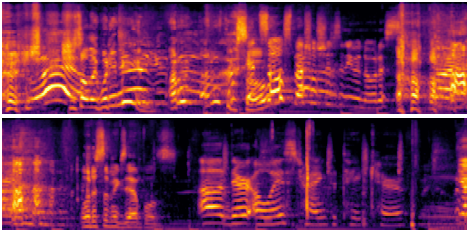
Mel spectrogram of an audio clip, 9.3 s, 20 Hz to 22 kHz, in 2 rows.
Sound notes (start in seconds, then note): 4.0 everyone laughs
